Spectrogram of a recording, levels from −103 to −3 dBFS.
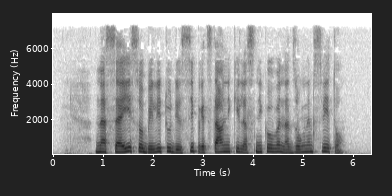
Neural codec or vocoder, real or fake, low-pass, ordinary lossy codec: vocoder, 24 kHz, 100 mel bands, Vocos; fake; 7.2 kHz; MP3, 48 kbps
